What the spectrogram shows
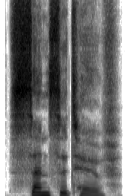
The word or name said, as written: VERVE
